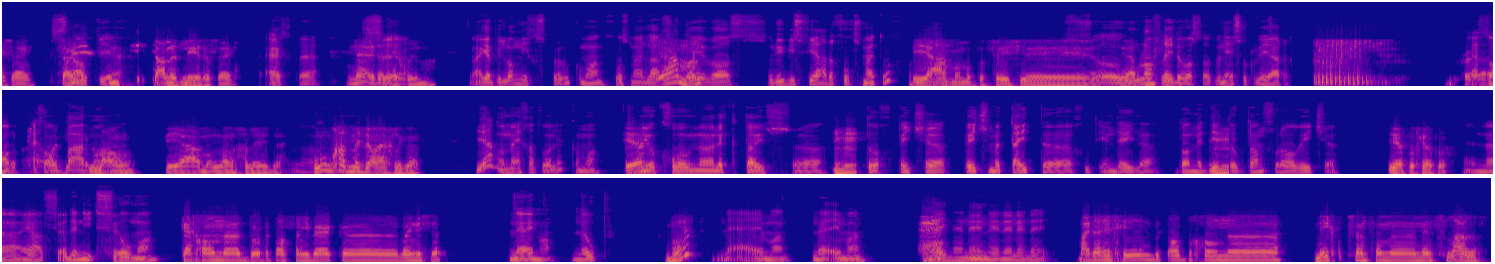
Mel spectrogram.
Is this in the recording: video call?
yes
